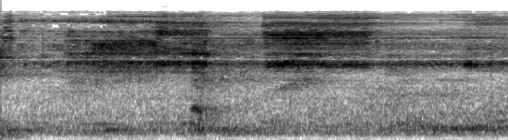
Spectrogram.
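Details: Hissing, slurping rush of air that swells and fades: surgical suction during live endoscopic sinus surgery, with warm-water irrigation used to reduce bleeding.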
